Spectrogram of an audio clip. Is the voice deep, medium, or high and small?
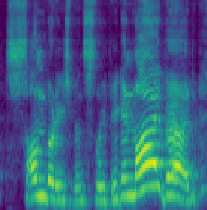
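deep. It is said in Papa Bear's deep voice.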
